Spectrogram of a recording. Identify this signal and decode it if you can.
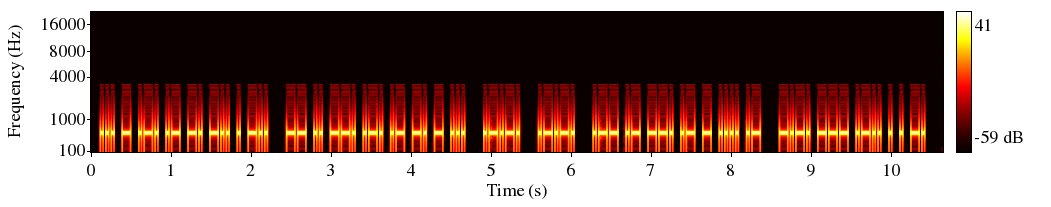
Morse code, heard as a keyed tone, about 36 wpm, 550 Hz. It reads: STRANDED MIGRANTS <AR> <AR> WAGATHA COLEEN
